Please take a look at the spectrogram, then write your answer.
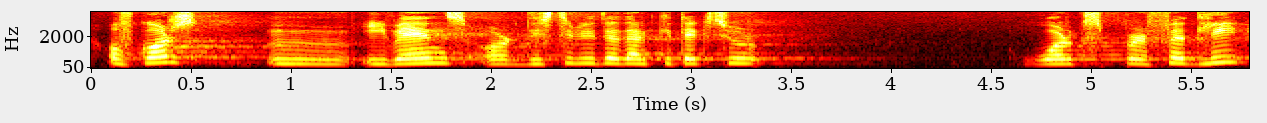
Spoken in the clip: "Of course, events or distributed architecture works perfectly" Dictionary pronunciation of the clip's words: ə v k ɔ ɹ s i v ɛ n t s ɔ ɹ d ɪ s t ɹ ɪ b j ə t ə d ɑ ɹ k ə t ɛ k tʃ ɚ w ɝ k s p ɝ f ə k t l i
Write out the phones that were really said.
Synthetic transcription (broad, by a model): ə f k ɔ ɹ s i b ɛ n t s ɔ ɹ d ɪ s t ɹ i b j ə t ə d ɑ ɹ k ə t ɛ k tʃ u w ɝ k s p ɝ f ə k t l i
